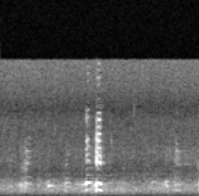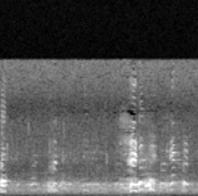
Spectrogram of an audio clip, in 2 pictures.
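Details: Morning flock of geese resting at a conservation area in Whitby, Ontario, where they land every evening; several short nasal honks stand out, with clusters near the start, middle and end, over continuous flock murmur.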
